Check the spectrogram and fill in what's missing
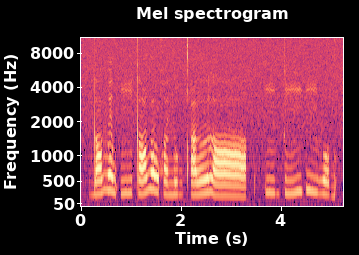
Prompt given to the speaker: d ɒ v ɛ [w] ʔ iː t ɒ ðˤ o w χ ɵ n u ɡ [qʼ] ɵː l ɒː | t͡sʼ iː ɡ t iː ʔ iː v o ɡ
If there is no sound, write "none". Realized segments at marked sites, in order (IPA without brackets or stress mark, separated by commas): w, qʼ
